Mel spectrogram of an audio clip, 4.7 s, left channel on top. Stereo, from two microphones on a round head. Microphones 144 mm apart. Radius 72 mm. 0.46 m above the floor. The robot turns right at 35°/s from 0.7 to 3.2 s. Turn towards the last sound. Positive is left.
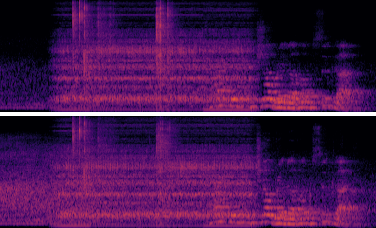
turn(degrees=-35)  # may be behind; listen again after turning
